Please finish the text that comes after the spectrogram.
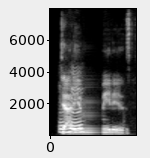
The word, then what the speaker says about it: Diomedes: But have you heard the proper pronunciation of it? Walk me Because through it. it I'm really ready. flows. Diomedes.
